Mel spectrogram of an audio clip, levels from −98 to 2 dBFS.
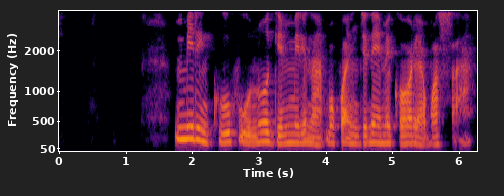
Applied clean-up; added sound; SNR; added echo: none; none; none; none.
